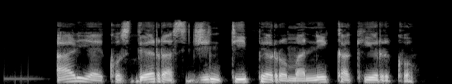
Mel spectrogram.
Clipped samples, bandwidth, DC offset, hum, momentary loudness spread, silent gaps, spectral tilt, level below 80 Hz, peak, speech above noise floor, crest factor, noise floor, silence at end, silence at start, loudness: under 0.1%; 8.4 kHz; under 0.1%; none; 6 LU; none; -5 dB/octave; -48 dBFS; -2 dBFS; 33 dB; 14 dB; -48 dBFS; 0.4 s; 0.55 s; -15 LUFS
